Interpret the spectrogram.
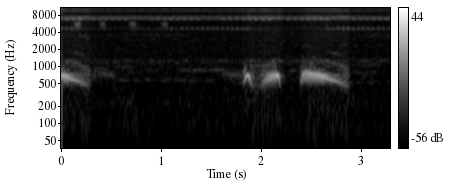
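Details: Tail of a falling coo, then one full spotted dove phrase of a brief note, a rising double coo and a long descending coo, from a bird on a banana trunk after heavy rain; faint constant high hiss.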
